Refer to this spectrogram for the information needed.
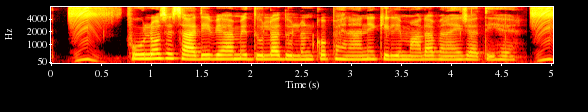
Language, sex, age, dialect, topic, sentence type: Hindi, female, 25-30, Garhwali, agriculture, statement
